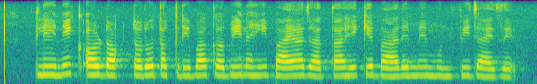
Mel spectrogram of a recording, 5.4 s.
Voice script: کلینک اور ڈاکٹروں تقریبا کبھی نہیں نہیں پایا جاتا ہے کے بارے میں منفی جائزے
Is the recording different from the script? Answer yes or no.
yes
